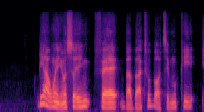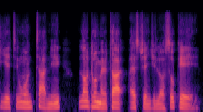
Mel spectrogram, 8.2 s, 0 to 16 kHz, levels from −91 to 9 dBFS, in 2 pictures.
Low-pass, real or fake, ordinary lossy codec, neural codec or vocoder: 10.8 kHz; fake; none; codec, 16 kHz in and 24 kHz out, 0.6 kbps, FocalCodec, streaming, 4096 codes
